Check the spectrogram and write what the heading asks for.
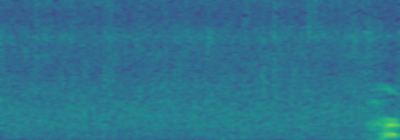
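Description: Heavy rain falling, a steady even hiss with no separate drops or knocks standing out. A man's voice starts right at the end.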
